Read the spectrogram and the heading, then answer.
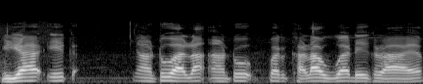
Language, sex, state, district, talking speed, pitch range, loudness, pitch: Hindi, male, Madhya Pradesh, Katni, 140 wpm, 145-165 Hz, -16 LUFS, 155 Hz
